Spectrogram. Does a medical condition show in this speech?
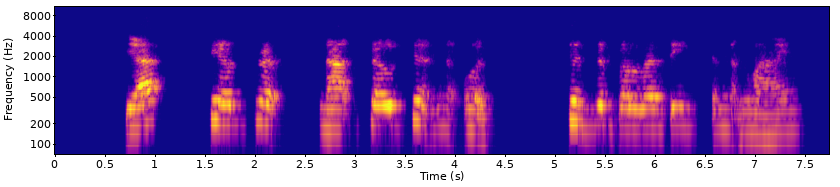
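Yes: cerebral palsy; affects speech.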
